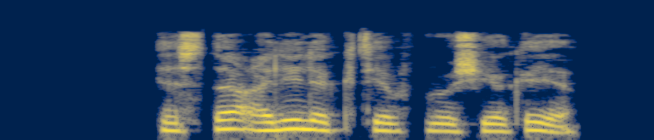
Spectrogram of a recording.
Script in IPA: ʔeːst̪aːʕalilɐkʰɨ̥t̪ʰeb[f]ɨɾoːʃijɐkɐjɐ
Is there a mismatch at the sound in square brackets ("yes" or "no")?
no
